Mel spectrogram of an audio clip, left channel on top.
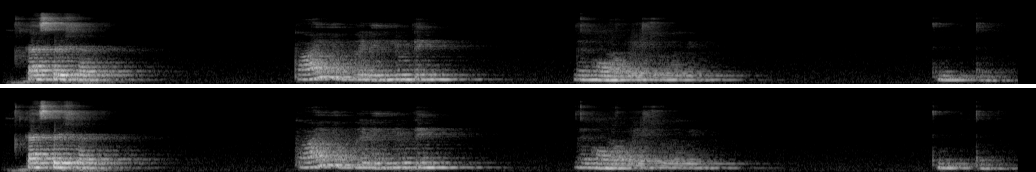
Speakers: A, on the right (about 85°); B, on the left (about 40°).
A: काय स्पेशल
B: काय नाही आपलं डेली रुटीन घरातलं
A: हो
B: आवरायचं वगैरे
A: ठीक ठीक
